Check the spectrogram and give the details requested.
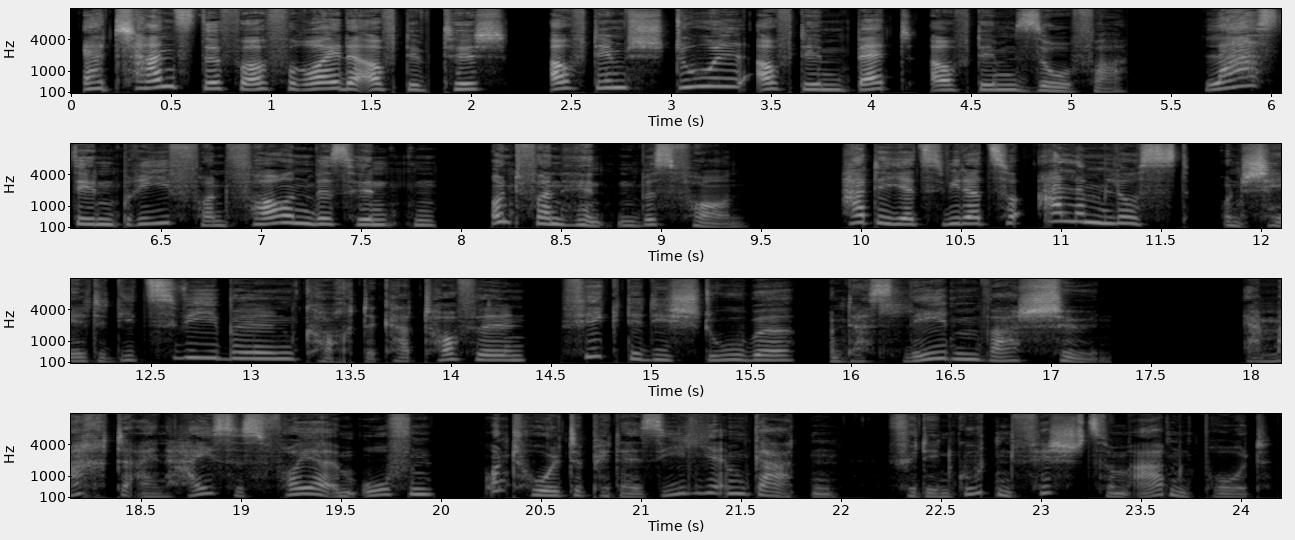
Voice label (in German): Hörbuch Kinder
